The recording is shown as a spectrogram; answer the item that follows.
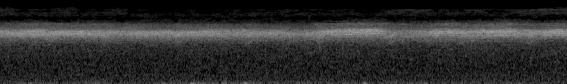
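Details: Summer in Japan with male cicadas shrilling by tymbal: a steady, piercing, buzzy wall of sound, high in pitch, gently pulsing in intensity throughout.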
